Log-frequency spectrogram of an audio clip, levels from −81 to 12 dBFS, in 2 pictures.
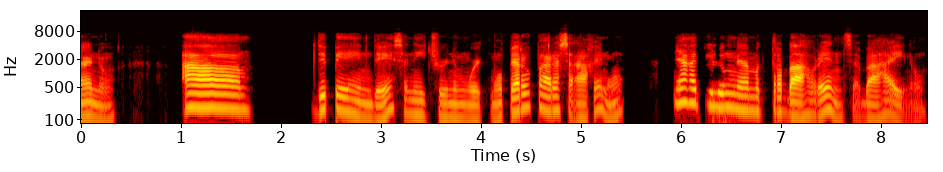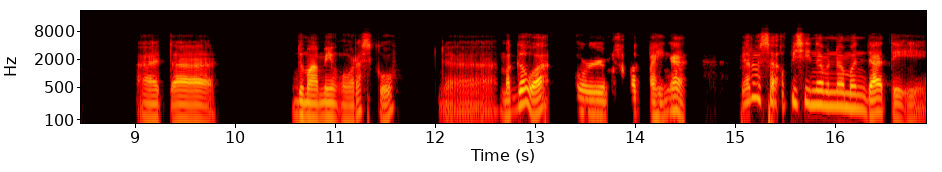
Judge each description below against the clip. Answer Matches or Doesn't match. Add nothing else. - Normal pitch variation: Doesn't match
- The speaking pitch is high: Doesn't match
